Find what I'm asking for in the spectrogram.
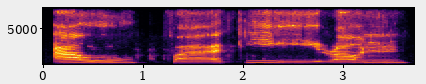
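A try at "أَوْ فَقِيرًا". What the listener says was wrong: eh bukan ran dengung kat situ.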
